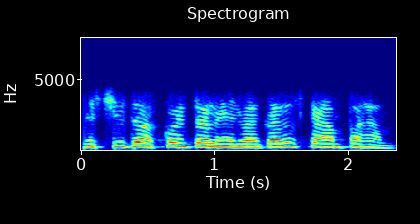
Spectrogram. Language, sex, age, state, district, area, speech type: Kashmiri, female, 30-45, Jammu and Kashmir, Anantnag, rural, conversation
